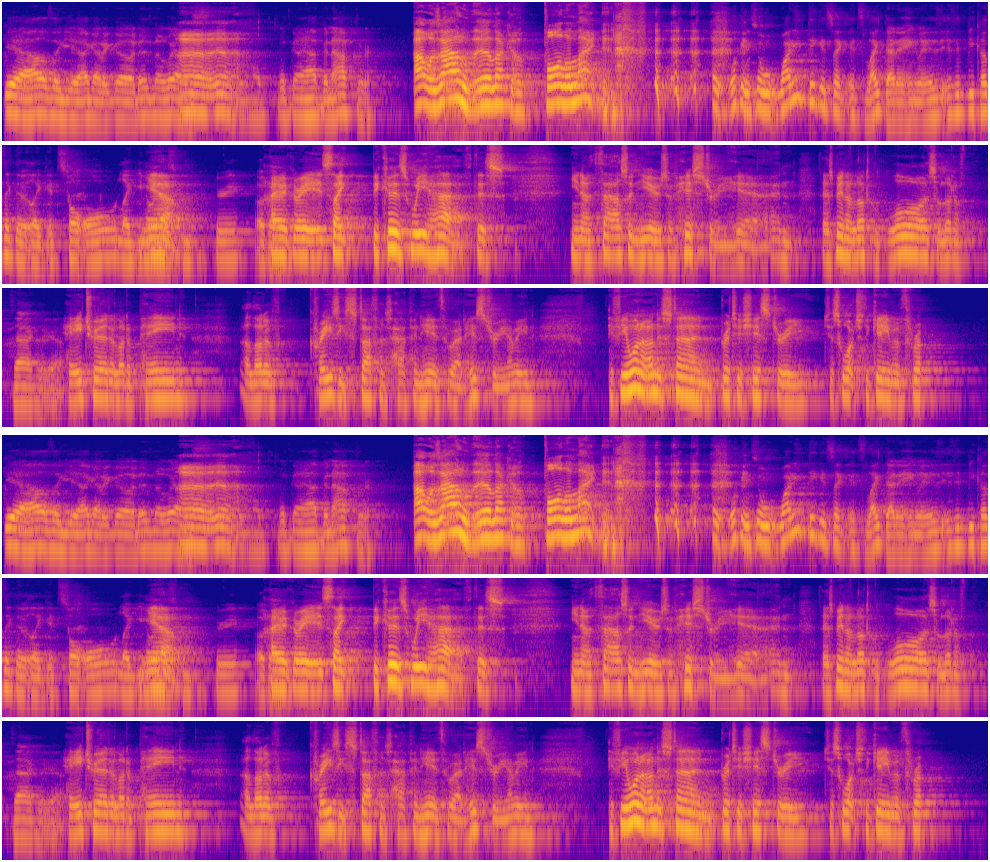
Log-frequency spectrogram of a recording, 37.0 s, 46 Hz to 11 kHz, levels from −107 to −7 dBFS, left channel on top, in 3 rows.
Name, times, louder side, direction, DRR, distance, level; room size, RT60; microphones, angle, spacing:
voice 1, 0.0-2.4 3.0-4.6 8.9-14.7 15.0-15.8 24.8-25.4, left 2 dB, 25° left, 8 dB, 0.8 m, -35 dB
voice 2, 2.2-3.1 5.1-9.1 14.0-14.5 15.6-16.7 17.0-19.2 19.4-22.2 22.6-24.3 25.4-26.9 27.6-28.1 28.5-31.8 32.2-36.1, equal, 5° left, 8 dB, 1.2 m, -30 dB
27.0 x 21.0 x 7.5 m, 1.1 s
head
